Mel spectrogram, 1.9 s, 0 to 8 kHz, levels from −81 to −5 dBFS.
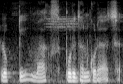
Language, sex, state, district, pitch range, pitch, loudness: Bengali, male, West Bengal, Darjeeling, 130-140 Hz, 135 Hz, -19 LUFS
